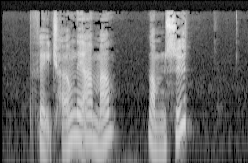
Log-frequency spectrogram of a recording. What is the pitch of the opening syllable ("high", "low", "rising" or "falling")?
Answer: low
